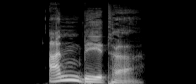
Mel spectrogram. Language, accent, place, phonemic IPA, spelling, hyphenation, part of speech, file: German, Germany, Berlin, /ˈanˌbeːtɐ/, Anbeter, An‧be‧ter, noun, De-Anbeter.ogg
- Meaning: agent noun of anbeten; worshipper, worshiper, adorer, idolater, idolizer, idoliser (male or of unspecified gender)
